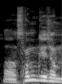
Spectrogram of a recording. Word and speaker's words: 섬계: 섬계 전문가. – 네. 섬계 전문가죠? 예. 성계가 아니라 섬계입니다. 네. – 그렇죠. 성계가 아니고요. 섬계. – 네. 발음상 네. 주의해 주시기 바랍니다.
